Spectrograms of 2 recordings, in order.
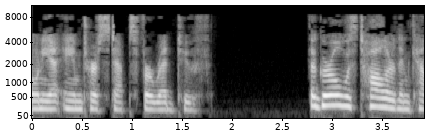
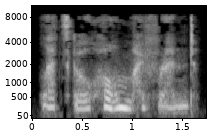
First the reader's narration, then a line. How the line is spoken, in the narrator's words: she whispered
